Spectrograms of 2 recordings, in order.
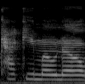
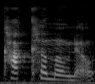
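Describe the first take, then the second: First: The middle vowel is a clear ee sound. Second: The middle vowel is a weak uh sound. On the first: The speaker calls it wrong. "not kakimono" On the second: The speaker calls it right. "our E in the middle here makes a schwa sound, the uh sound"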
